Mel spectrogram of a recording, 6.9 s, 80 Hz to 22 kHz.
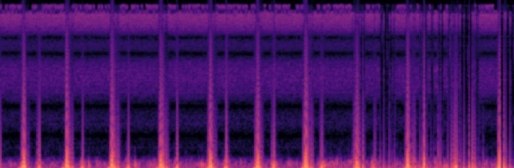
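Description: Paired low thumps, lub-dub, at roughly 94 beats a minute with slightly uneven spacing; an ordinary heartbeat.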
